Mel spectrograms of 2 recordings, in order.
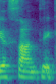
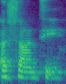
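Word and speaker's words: Asante: meet the king the Assante King you probably pronounce it Ashanti but if it's on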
